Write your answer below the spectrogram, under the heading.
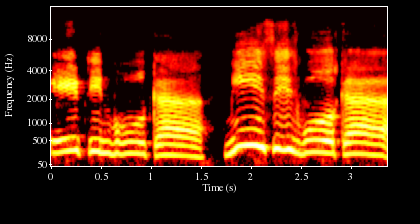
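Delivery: put-on practiced Australian accent. Showing how they always practice their australian accent, in an australian accent. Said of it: "I always practice my Australian accent by going".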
